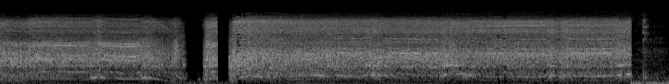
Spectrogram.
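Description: A power drill bores a hole through the handle of a steampunk ray gun, a loud sustained whine near the microphone that breaks off briefly twice, then runs on steadily before stopping.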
